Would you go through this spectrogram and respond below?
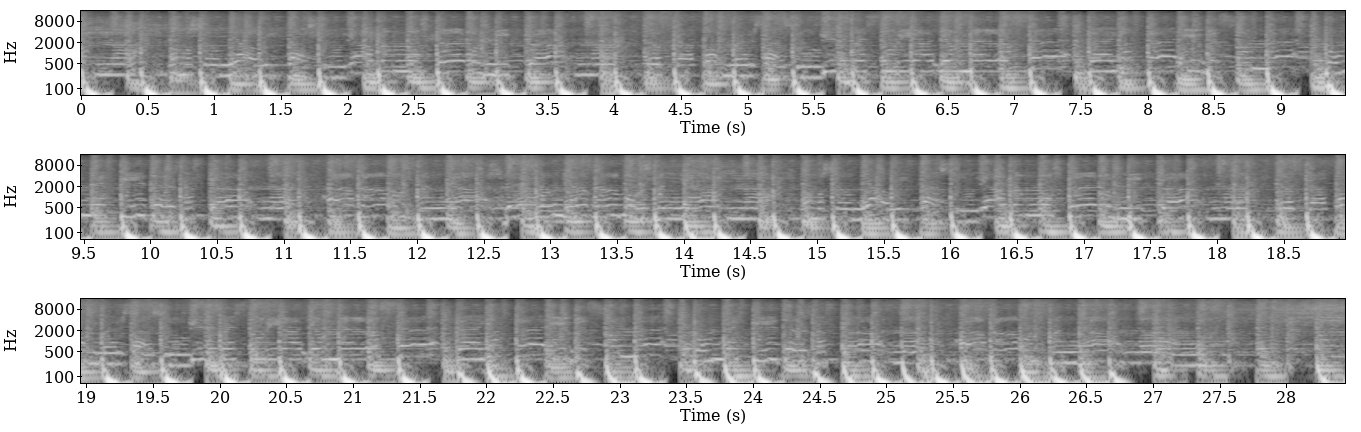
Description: Genere: tribal,anthem,circuit,remix,hit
